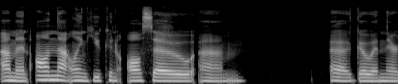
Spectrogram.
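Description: At a moderate pace, a woman talks in a fairly low pitch with monotone, flat intonation, the sound dry and close with no echo. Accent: Texan. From East Texas. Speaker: hat designer and boutique owner. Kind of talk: casual interview.

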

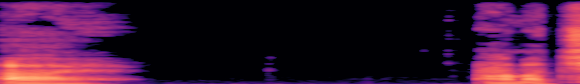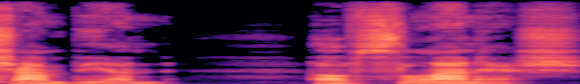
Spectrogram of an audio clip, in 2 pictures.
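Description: A put-on character voice, low-pitched, guttural and raspy, creeps along at a very slow pace with long, frequent pauses. The recording is very clean, the background silent. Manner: slurred.

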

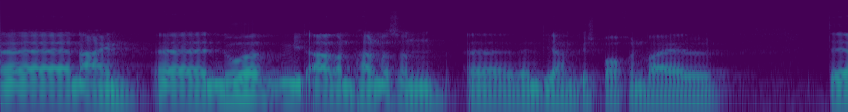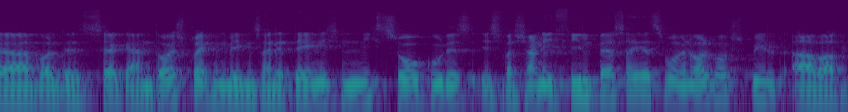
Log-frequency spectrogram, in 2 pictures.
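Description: A man with a Danish accent talks at a fairly slow pace. His pitch is medium and his intonation is flat and monotone. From Denmark. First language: Danish (speaking German). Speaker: professional handball player. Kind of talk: casual chat. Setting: phone call.

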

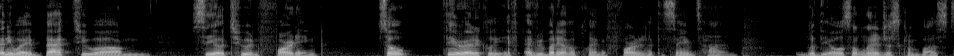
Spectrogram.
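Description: A woman with an American accent speaks at a very deep, low pitch in a dark, mellow tone. Her intonation is lively, and her pace is moderate. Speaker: podcast co-host. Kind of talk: casual comedic chat.

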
